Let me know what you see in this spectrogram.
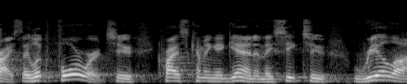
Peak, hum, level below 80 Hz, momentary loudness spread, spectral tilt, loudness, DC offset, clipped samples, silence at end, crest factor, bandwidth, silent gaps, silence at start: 0 dBFS; none; -70 dBFS; 9 LU; -6.5 dB/octave; -20 LUFS; under 0.1%; under 0.1%; 0 s; 18 dB; 8.6 kHz; none; 0 s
